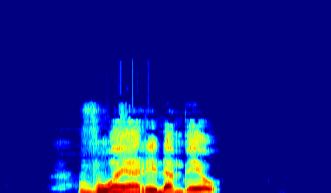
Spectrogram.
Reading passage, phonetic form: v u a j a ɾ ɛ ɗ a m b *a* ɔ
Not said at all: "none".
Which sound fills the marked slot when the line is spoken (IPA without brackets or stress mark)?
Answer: ɛ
